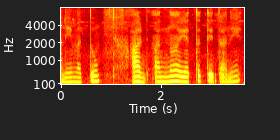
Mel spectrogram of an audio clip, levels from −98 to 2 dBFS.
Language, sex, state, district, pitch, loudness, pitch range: Kannada, female, Karnataka, Koppal, 190 Hz, -18 LUFS, 180-205 Hz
